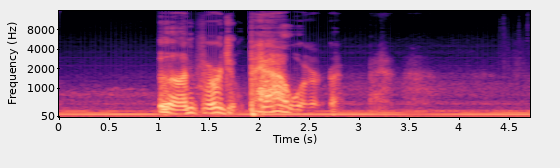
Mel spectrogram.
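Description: A young man speaks in a calm, cool voice.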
